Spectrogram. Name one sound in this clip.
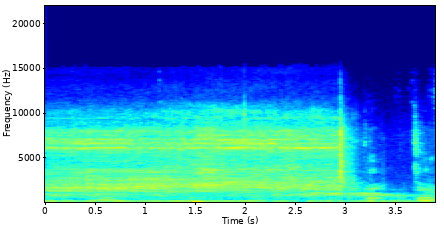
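Electric hair clippers buzz steadily up close.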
